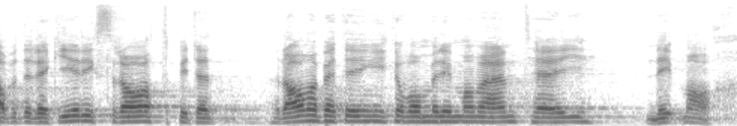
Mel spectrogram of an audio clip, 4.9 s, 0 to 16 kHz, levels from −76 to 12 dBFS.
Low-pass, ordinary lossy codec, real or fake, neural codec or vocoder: 14.4 kHz; none; fake; vocoder, 48 kHz, 128 mel bands, Vocos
